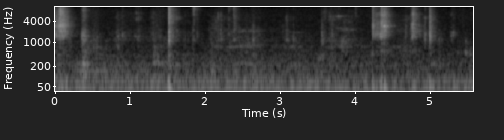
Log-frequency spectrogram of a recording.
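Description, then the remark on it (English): Small metallic clinks and jangles come in scattered bursts as coins are shaken inside a small metal tin that once held mints. The rattling is fairly quiet, with short pauses between the rattles. “This is a little tin that Grandma had some mints in.”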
